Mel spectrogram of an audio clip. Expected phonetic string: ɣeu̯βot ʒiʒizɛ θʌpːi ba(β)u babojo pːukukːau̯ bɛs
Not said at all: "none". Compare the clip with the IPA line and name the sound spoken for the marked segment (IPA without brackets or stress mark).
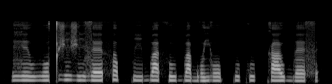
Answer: θ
